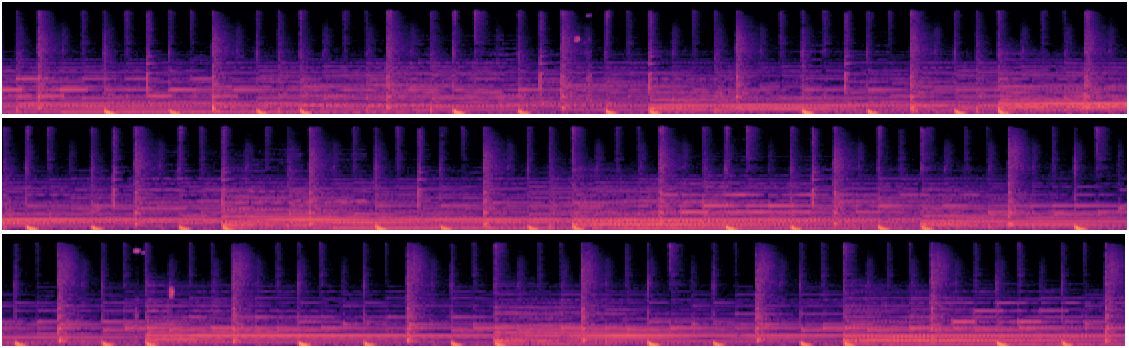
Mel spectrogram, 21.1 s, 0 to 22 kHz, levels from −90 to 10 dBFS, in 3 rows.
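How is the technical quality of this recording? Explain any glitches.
The recording has two short glitches, both DAB burbling. The first runs from 3.49 to 3.68 s, and the second from 14.88 to 15.13 s. Weak reception let bit errors slip past error correction into the MP2 data, putting short blips of noise into individual sub-bands. The second burst is slightly longer, at a lower error rate. Both come through as brief bursts of burbling over the programme.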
